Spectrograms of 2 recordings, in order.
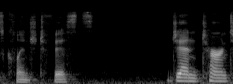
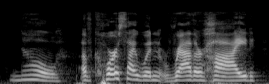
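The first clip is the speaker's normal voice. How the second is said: irritable; 4 semitones higher, 7 dB louder than usual. Acted. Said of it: "Jen said irritably".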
